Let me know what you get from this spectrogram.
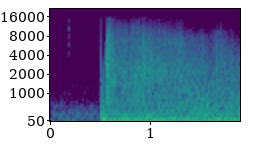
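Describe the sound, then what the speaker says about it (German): A battleship's turret guns fire in World of Warships, a single sudden heavy boom that rolls on as a loud, sustained rumble after a quiet moment. "Drehen wir meine anderen Türme so, dass ich zumindest nochmal zum Schuss komme."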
